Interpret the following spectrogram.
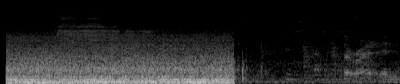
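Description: Road noise inside a car travelling at motorway speed: a loud, steady rumble of tyres and engine that cuts off abruptly about two seconds in, leaving quiet room tone with faint speech near the end.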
